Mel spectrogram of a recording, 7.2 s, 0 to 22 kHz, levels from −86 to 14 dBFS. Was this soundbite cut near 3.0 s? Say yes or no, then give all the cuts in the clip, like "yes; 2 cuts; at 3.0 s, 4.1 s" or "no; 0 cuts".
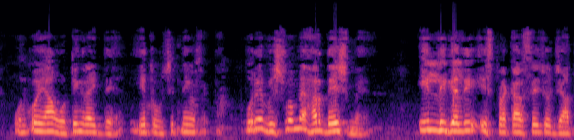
yes; 1 cut; at 3.0 s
